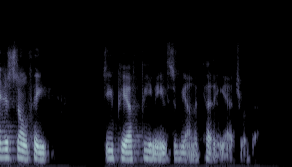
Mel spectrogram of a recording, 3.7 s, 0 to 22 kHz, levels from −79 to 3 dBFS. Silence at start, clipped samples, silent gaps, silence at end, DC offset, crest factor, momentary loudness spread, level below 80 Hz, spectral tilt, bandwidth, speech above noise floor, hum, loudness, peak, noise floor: 0 s; under 0.1%; none; 0.6 s; under 0.1%; 18 dB; 14 LU; -76 dBFS; -6.5 dB/octave; 8.6 kHz; 52 dB; none; -28 LUFS; -10 dBFS; -79 dBFS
